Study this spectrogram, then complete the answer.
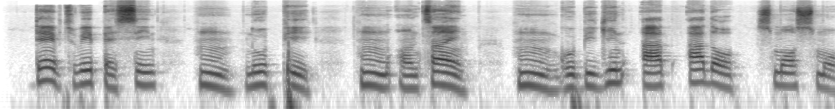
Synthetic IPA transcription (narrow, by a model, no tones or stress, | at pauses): dɛptwepɛsĩn | h̩nopʰe | h̩mɔ̃ntʰãɪ̃m | h̩ɡobiɡĩnat | adɔp̚ | smɔsmɔ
